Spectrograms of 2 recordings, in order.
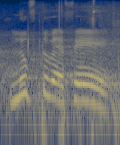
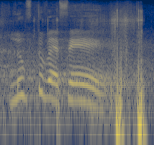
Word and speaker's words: Luftwaffe: What is the pronunciation, children? Luftwaffe. What was the pronunciation? Luftwaffe.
